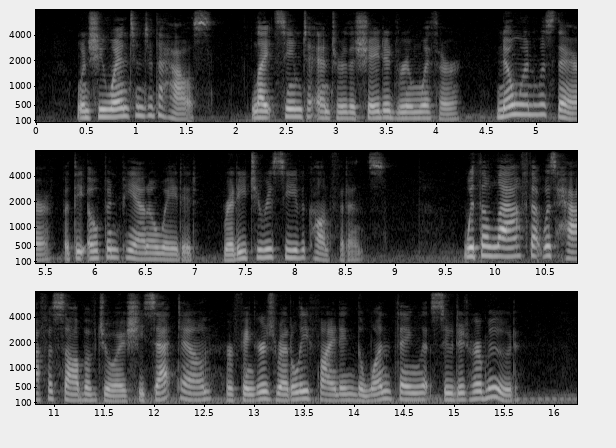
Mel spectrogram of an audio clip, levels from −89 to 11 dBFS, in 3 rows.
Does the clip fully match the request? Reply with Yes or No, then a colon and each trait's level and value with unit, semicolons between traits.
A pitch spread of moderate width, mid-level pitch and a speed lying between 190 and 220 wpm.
Yes: average, 4.0 semitones; medium, 175 Hz; average, 195 wpm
